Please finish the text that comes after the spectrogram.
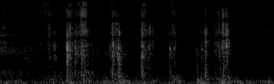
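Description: Tarot cards are shuffled by hand in a quiet room, a run of soft, riffling flutters in quick irregular bursts, close and faint.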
